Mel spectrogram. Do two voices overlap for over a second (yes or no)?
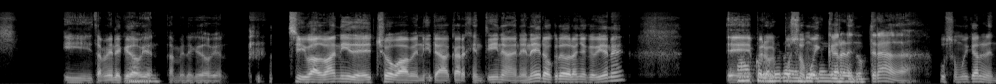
yes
